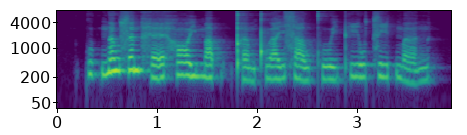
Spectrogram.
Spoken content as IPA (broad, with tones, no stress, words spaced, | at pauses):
kʷɪ˧k̚n̪ɐ˥wsɐ˥n hɛː˨˥ hɔː˧j maː˧p̚ɪ˧k̚pʰɐ˨m kʷʰaː˨˧jsaː˨wkʰuː˨j pʰiː˧wt͡siː˧t̚mɐ˨˧n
